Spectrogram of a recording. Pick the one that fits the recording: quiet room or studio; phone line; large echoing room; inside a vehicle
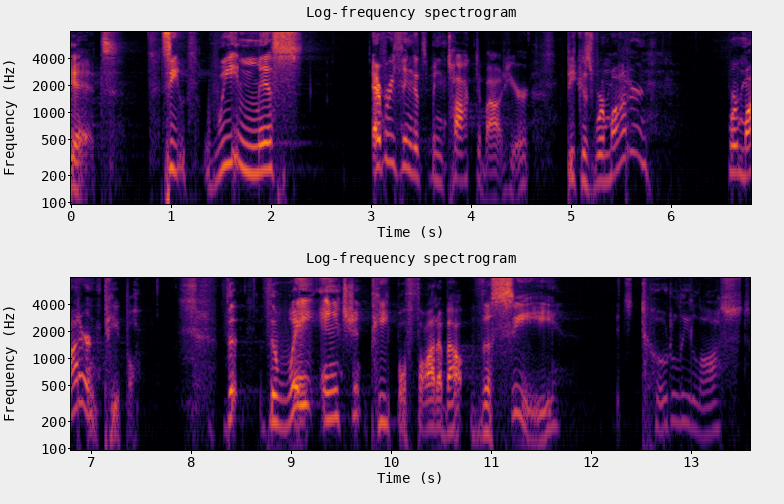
large echoing room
